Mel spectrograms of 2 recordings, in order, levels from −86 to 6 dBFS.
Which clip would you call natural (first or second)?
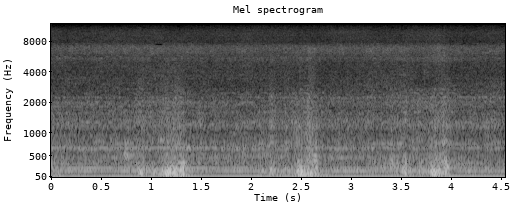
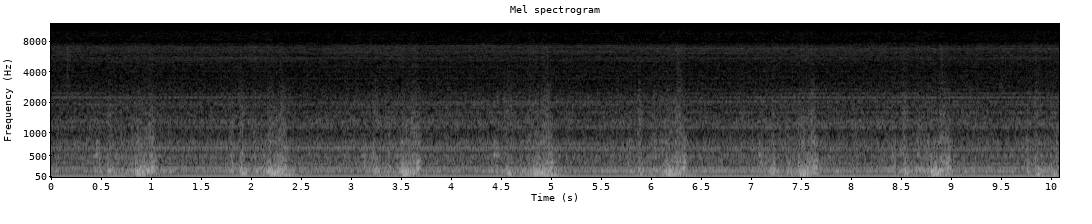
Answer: second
